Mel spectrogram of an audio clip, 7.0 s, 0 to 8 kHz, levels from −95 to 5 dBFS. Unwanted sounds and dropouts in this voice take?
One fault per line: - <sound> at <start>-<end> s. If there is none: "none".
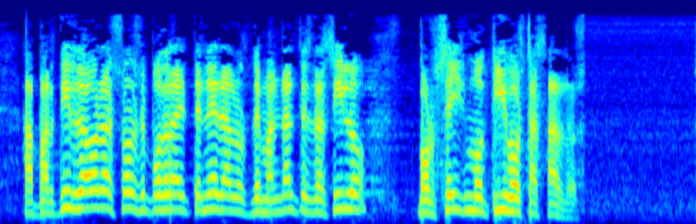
none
